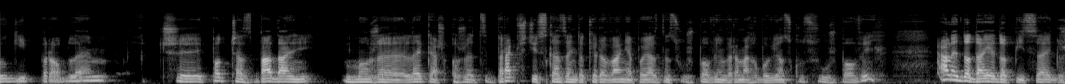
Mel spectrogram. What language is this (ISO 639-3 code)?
pol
